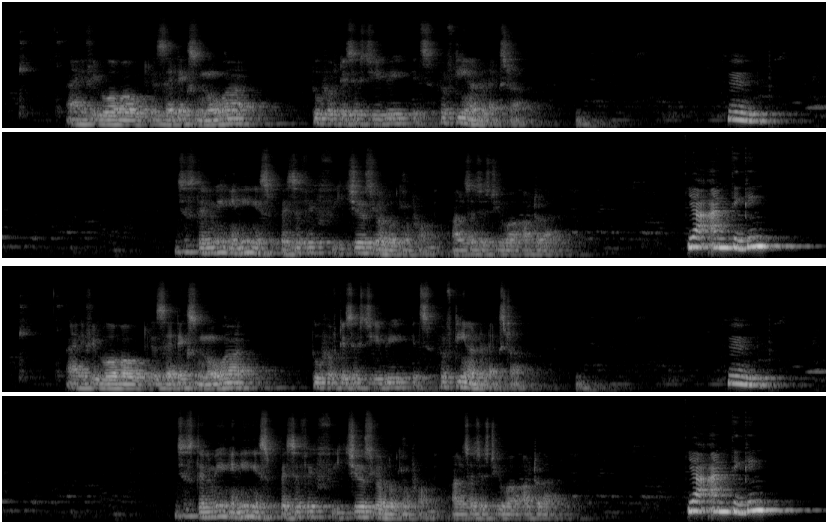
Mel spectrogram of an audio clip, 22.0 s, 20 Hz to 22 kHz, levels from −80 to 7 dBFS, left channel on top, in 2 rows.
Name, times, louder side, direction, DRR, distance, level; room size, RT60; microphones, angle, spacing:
voice 1, 0.9-3.3 4.1-6.9 7.7-7.8 13.3-16.7 17.0-18.4, right 2 dB, 50° right, 1.6 m, -35 dB
voice 2, 9.7-10.2 10.7-11.0 16.7-16.8 20.1-21.1, equal, 5° left, 0.5 m, -24 dB
13.0 x 5.2 x 2.7 m
head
